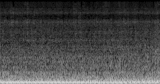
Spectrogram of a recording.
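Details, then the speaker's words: 2013 Arctic Cat Wildcat 1000 side-by-side before repair: deep lumpy low rumble with an uneven beat and little top end, running really badly; running on one cylinder. "yeah it's running but it's not running good it's uh it was really really bad"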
